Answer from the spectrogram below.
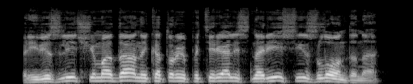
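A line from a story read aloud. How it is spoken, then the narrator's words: Loud announcement. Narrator (Russian): громко объявила голова в зал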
